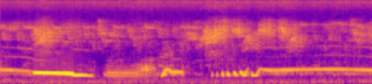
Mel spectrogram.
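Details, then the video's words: A Barbary dove (puter pelung, a Indonesian 'anggungan' cooing dove) gives a long, steady, low coo that sags slightly, then a stuttering run of quick pulsed notes and another drawn-out coo over faint background hiss. "PUTER ISTIMEWA pelung jodoh | pelung gacor"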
